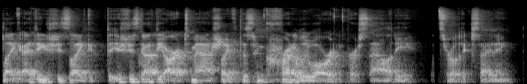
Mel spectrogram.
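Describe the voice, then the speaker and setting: Rambling low-voiced male podcast host. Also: steady tone, fast, vocal fry, pushed and bright, reverberant. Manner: rambling, full of "like" and restarts. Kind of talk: casual chat.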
